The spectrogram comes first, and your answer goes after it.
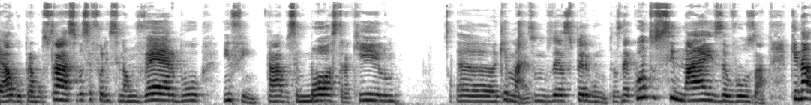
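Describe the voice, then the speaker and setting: A woman's voice: on the high side, pushed and bright. A woman with a Brazilian Portuguese accent gives a casual recorded online lesson as a course instructor. She explains things in a chatty way and often checks in with short tag questions. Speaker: baby sign language course instructor.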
